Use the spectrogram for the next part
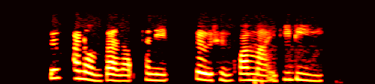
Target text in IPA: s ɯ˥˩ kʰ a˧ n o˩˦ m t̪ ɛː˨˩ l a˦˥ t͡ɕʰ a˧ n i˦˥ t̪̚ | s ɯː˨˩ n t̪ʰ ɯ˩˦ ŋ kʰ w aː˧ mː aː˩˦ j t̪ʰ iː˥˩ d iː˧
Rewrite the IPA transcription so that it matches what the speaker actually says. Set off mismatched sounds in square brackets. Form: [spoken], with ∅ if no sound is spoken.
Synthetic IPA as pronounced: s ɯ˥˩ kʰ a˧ n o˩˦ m t̪ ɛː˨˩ l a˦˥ t͡ɕʰ a˧ n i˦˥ t̪̚ | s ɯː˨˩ [∅] t̪ʰ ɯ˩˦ ŋ kʰ w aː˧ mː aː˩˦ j t̪ʰ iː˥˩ d iː˧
